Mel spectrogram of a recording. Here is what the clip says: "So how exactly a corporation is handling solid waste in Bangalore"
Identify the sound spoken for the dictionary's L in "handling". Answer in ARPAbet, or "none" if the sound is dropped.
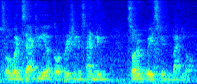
L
